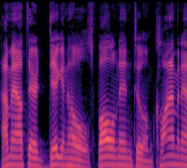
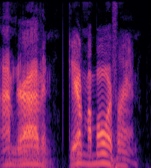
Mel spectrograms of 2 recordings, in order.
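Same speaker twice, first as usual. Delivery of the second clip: very loud, rough, rasping, creaky croak; 9 dB louder than usual. Repeating a released prison inmate's lines from an episode: Sling Blade voice. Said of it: "it sounded exactly like that".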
